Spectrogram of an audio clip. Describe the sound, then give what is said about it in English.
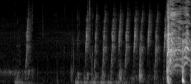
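Wet, squishy claps generated by a website: a single smack, a pause, then a quick run of about ten slapping claps in a steady rhythm, ending in a louder, splashy burst. “is a website where you can give yourself a wet clap.”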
